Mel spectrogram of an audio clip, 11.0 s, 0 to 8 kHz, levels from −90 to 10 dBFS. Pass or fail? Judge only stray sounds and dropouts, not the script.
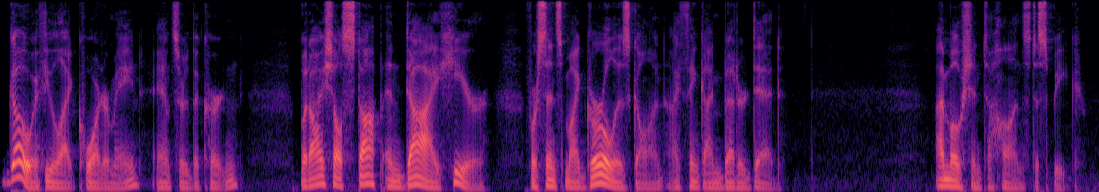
pass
